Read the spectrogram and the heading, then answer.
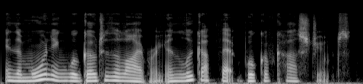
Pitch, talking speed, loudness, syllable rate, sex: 165 Hz, 245 wpm, -18 LUFS, 5.8 syllables/s, female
